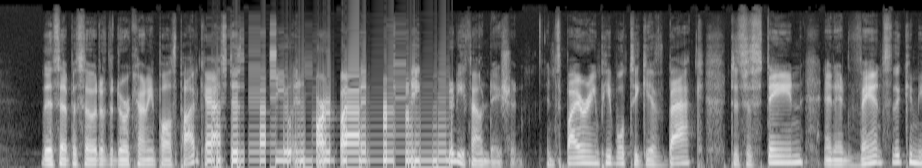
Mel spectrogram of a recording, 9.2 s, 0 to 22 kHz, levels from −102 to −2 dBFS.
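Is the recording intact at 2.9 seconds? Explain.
No. From 2.08 to 4.53 s the speech turns into a rigid, metallic buzz at a fixed 200 Hz that follows the original only roughly. This is robotic sound from repeated short buffers, likely caused by new audio arriving too seldom, so a slice of about 5 ms is replayed over and over for most of that stretch while real audio is skipped. Unlike a steady mains hum, the buzz exists only within this span.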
